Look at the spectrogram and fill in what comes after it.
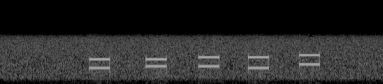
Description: DTMF, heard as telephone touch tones, dialled by hand, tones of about 200 ms, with phone line noise. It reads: 4785#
